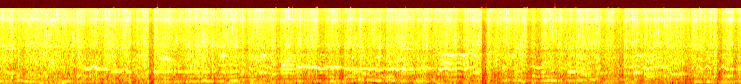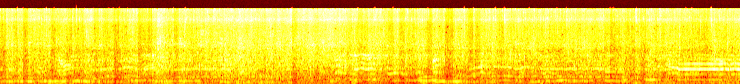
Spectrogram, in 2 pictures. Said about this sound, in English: Raining season started after big cyclone that came to Danang City. Now I would like you to listen this sound of the rain. Let's enjoy.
